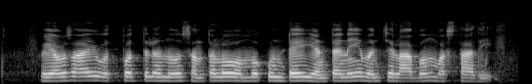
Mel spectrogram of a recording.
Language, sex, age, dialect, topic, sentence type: Telugu, male, 18-24, Utterandhra, agriculture, statement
